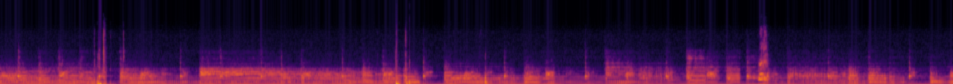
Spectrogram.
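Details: Distorted guitar-driven music over a constant low electrical hum, with a few sharp clicks; no animal voice stands out.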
